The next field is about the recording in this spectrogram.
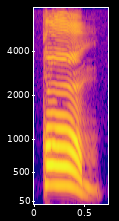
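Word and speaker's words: comb: यहाँ पे देखिए लिखा है KOMB लिखा है, लेकिन इसको हम लोग पढ़ेंगे कॉम। क्या पढ़ देंगे? कॉम। बी यहाँ पे साइलेंट रहेगा, भले यहाँ पे के लिखा है, गलती से टाइपिंग हुआ है, यहाँ पे बी साइलेंट होगा।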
